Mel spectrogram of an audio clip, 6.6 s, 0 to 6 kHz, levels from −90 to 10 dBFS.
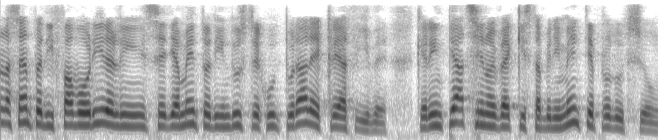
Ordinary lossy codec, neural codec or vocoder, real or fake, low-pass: MP3, 48 kbps; codec, 24 kHz, 1.2 kbps, DualCodec; fake; 5.4 kHz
